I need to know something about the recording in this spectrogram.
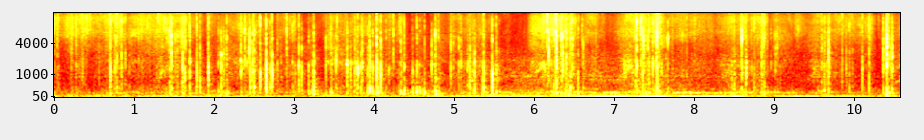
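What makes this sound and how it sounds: Fingertips and nails scratch worn camo polyester-spandex stretch leggings near the waistband and side stripes. The result is a dense run of bright, crinkly scratching and rasping, with quick, short strokes over a low steady hum.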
